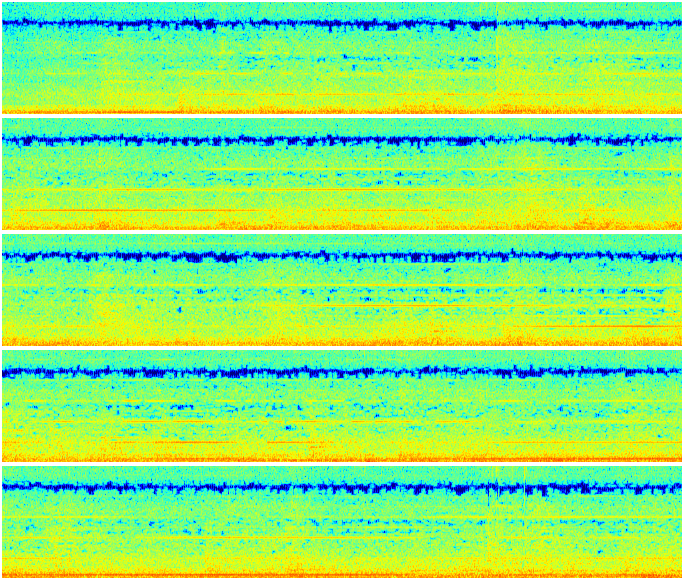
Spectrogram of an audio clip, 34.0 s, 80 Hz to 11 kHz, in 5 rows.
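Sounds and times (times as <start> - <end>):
welding machine hissing and whirring: 0.0 - 34.0.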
